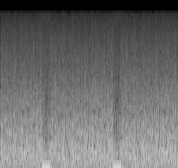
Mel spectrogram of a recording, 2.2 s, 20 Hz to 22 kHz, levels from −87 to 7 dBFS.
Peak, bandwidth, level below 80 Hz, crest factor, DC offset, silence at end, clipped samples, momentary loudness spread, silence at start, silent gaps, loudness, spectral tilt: -4 dBFS; 16 kHz; -22 dBFS; 12 dB; under 0.1%; 0 s; under 0.1%; 1 LU; 0 s; none; -17 LUFS; -6.5 dB/octave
